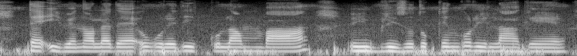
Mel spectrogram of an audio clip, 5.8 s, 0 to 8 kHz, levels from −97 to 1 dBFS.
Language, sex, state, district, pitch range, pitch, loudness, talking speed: Chakma, male, Tripura, Dhalai, 170-185 Hz, 175 Hz, -15 LUFS, 105 wpm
